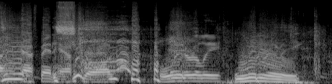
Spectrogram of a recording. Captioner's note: laughing; sarcastic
